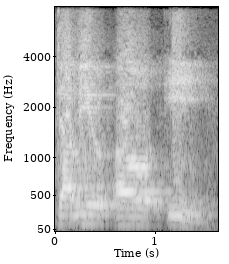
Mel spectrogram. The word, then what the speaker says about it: whoa: But English, W-H-O-A, woe. W-O-E, woe.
